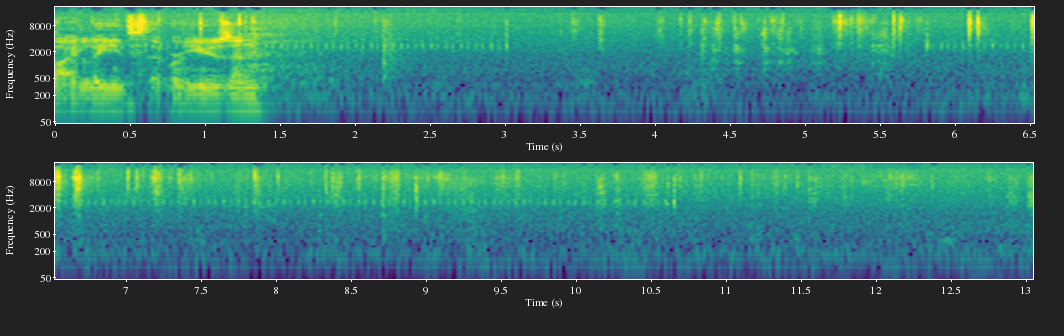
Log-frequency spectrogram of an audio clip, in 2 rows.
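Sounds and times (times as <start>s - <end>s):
faint high whine: 0.0s - 3.2s, 5.7s - 10.7s.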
